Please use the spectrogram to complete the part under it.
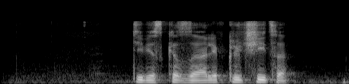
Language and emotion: Russian, angry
